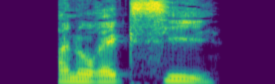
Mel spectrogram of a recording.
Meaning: anorexia
- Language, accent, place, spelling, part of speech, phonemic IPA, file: German, Germany, Berlin, Anorexie, noun, /anʔoʁɛˈksiː/, De-Anorexie.ogg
